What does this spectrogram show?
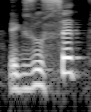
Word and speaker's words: exocet: alors pour le poisson on ne sait pas toujours la prononciation c'est plutôt exaucer exocet rend vos missiles qui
